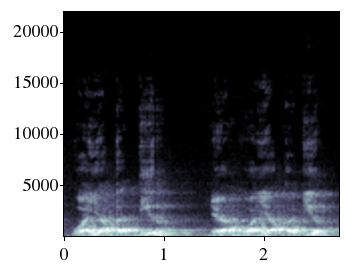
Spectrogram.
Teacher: kita iskankan huruf ra, dan bacaan ra itu dibaca dengan nipis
